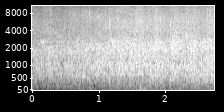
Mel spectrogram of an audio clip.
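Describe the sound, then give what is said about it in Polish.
Loud, sustained applause from a large crowd at a studniówka (Polish pre-final-exam school ball) after the polonaise dance, dense clapping holding steady throughout without pauses or other sounds standing out. “Ja proponuję gromkie brawa.”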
